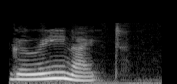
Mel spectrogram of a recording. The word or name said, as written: galenite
